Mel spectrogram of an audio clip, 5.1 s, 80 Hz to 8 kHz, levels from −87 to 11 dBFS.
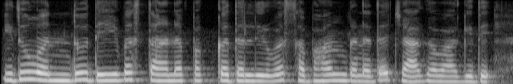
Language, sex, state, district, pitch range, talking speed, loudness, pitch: Kannada, female, Karnataka, Bangalore, 195-225 Hz, 70 wpm, -14 LUFS, 215 Hz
